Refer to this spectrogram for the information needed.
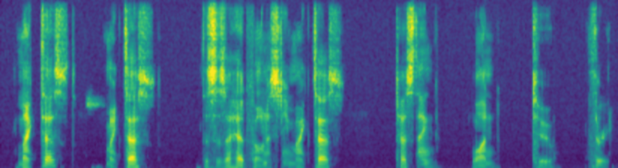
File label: HyperX Cloud Alpha S Mic Quiet Environment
